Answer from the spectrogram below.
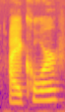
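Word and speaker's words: ichor: How would that be pronounced? – It's I C H O R, right?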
